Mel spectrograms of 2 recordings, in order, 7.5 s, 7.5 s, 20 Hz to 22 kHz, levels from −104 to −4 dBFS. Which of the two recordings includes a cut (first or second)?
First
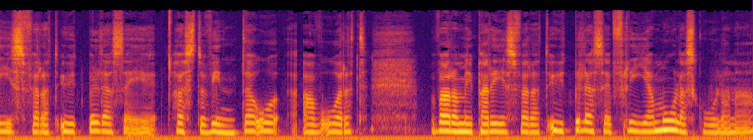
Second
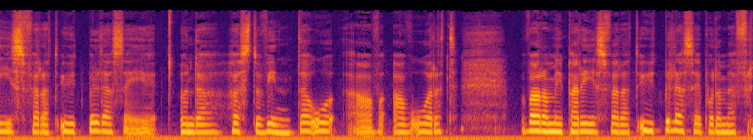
first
